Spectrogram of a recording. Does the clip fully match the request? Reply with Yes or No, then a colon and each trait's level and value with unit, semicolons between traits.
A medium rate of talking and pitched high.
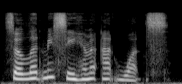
No: fast, 230 wpm; very high, 250 Hz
